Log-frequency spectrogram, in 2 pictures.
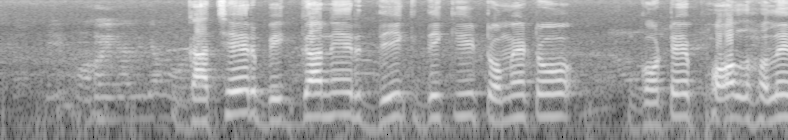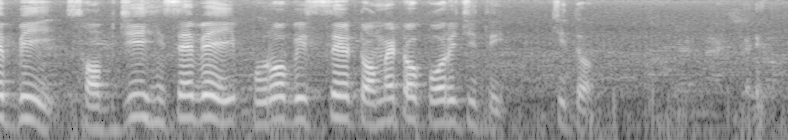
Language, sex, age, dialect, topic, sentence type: Bengali, male, 18-24, Western, agriculture, statement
